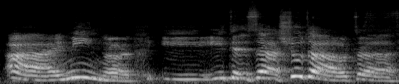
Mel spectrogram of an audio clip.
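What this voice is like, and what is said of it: Fake French accent. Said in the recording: “switching to French accent”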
